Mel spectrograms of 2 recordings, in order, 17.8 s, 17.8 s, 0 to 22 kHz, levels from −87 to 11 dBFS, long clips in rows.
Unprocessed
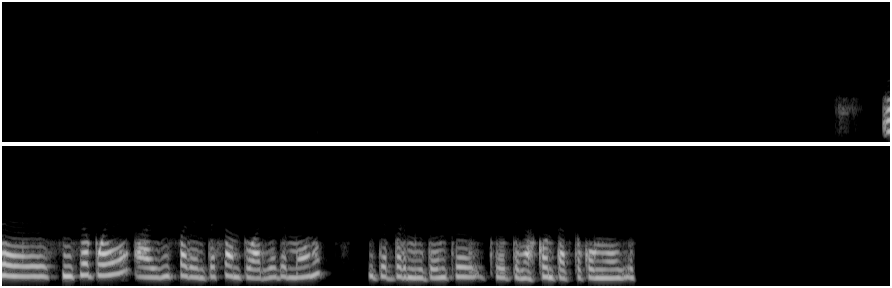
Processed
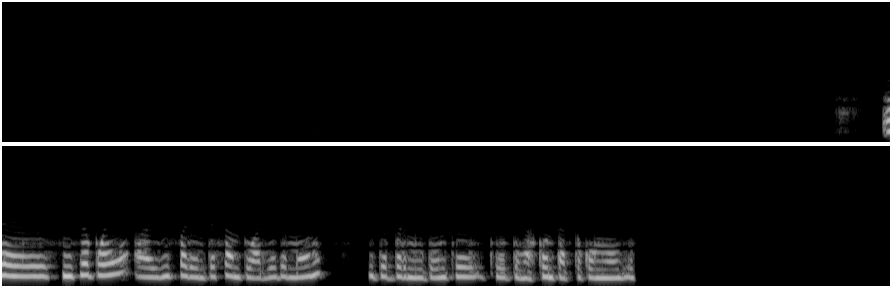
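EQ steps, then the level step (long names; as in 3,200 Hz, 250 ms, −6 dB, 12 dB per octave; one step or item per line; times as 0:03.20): Butterworth band-reject 1,100 Hz, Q 5.9
high-frequency loss of the air 54 metres
phaser with its sweep stopped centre 690 Hz, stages 8
+1.0 dB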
